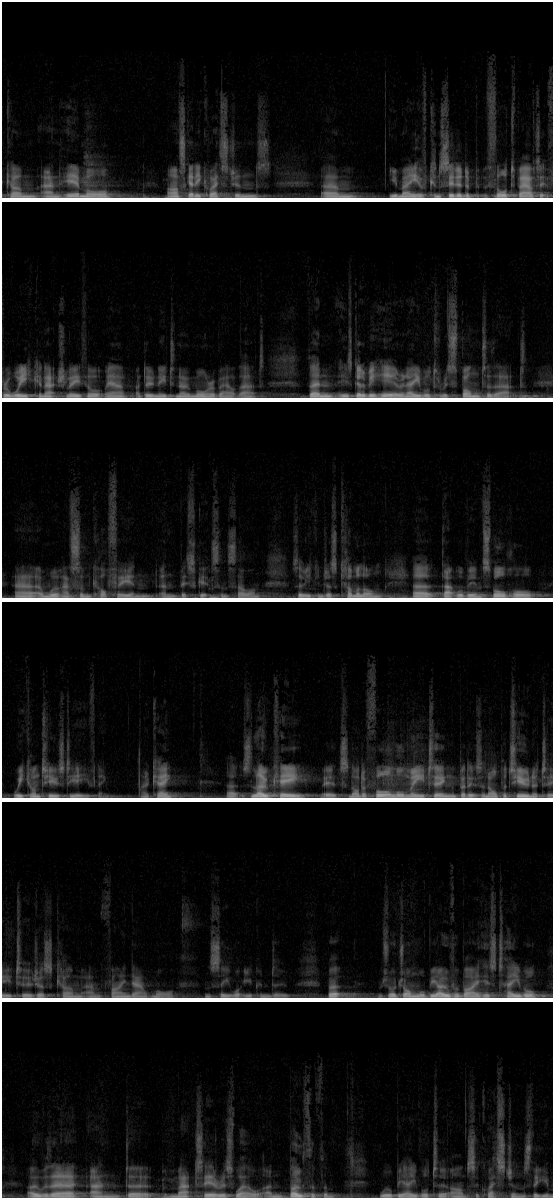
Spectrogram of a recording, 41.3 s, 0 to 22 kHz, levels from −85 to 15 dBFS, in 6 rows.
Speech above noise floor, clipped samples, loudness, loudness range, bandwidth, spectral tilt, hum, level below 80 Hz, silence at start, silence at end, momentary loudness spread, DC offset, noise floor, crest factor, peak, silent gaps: 25 dB; under 0.1%; -34 LUFS; 7 LU; 16.5 kHz; -5.5 dB/octave; none; -66 dBFS; 0 s; 0 s; 15 LU; under 0.1%; -58 dBFS; 22 dB; -10 dBFS; none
